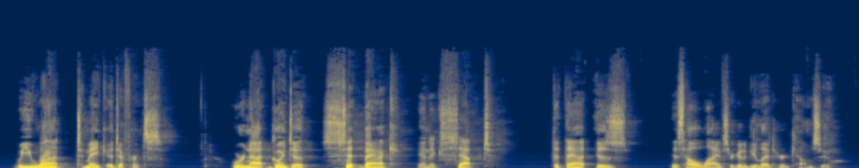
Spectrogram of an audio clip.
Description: He went further at Monday night’s Kalamazoo City Commission Meeting, asking “What are we going to do to reduce gun violence?”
